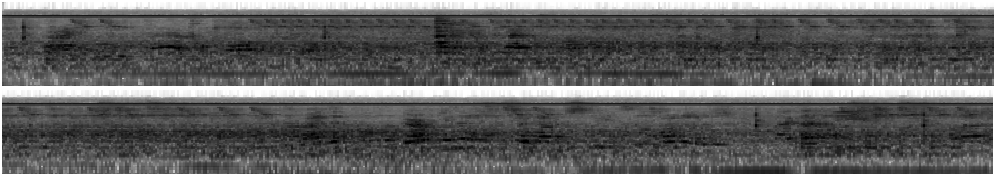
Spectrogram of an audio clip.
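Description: Video game music plays through a television speaker.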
